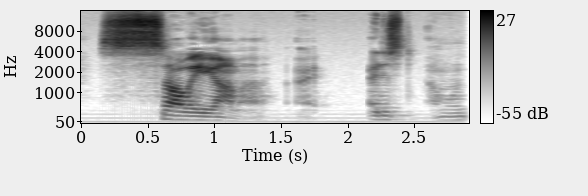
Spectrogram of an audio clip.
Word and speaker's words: Sawayama: name so i know how to say it sawayama thank you is it going yeah damn it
